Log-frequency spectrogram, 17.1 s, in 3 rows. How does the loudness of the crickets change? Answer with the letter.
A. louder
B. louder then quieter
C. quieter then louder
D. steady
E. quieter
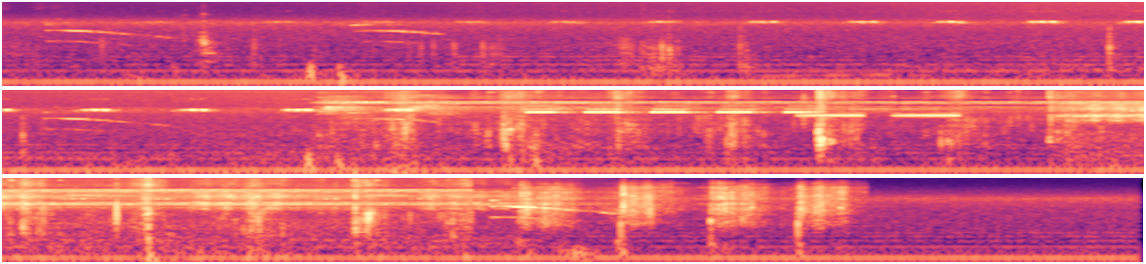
A.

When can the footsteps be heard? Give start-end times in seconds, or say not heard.
7.2-15.8.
